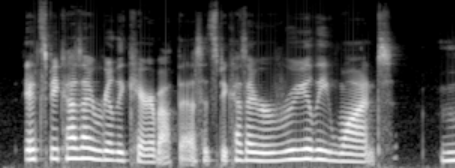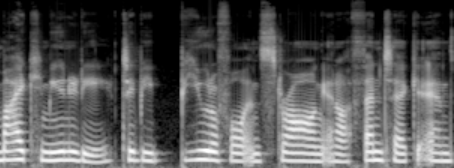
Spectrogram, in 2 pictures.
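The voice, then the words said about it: Slightly strained, fading voice. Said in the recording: “I've been talking for a really long time and losing my voice a little bit”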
